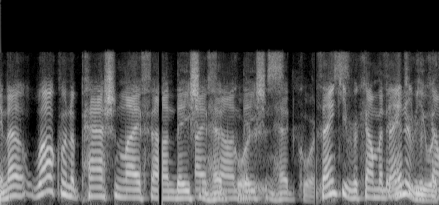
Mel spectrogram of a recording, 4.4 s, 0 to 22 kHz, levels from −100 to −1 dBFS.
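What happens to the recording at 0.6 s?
Nothing goes wrong at 0.6 s: the speech there comes through intact, carried cleanly by G.722 wideband telephone coding at what sounds like its full 64 kbit/s rate, with at most a faint upper-band hiss.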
